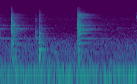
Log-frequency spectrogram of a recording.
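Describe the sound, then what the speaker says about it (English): Three sharp taps from a small tapping hammer knocking a metal gate frame into alignment, spaced irregularly and fairly close, each a brief bright click with a short ring, over a low background hum. "then I use a little tapping hammer"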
